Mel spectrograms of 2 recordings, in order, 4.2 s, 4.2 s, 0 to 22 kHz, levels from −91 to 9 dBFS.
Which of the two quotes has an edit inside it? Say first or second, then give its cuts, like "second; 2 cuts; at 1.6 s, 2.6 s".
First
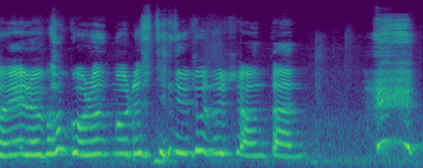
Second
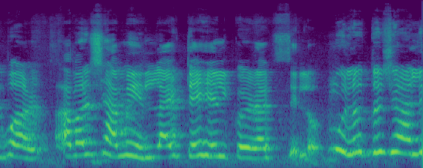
second; 1 cut; at 3.3 s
